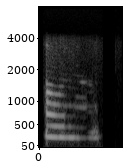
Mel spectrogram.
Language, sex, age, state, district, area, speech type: Telugu, female, 18-30, Telangana, Nalgonda, urban, conversation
